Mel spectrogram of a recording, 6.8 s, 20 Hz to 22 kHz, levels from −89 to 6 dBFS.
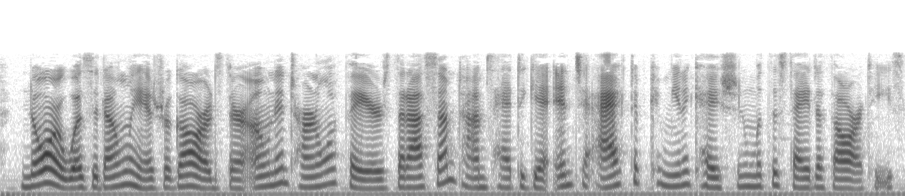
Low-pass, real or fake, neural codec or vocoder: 7.2 kHz; real; none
